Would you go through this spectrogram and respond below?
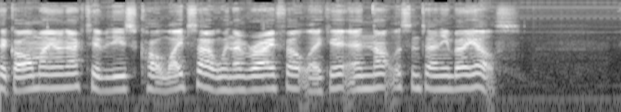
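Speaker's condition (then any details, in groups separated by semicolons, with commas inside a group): No condition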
